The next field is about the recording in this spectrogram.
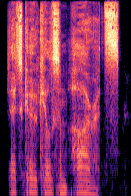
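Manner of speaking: deep, husky, very low woman's voice. Game master voicing a voice Roger hears in his ear: husky feminine voice. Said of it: "A husky, feminine voice said that".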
